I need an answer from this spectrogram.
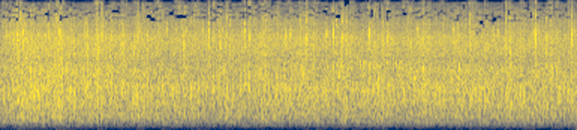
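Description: Warm applause from army officers and soldiers at a base in Xi'an as Xi Jinping greets them. Many hands clap together in a thick, even roar that stays loud and steady throughout.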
